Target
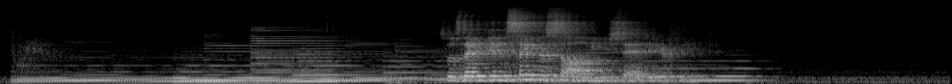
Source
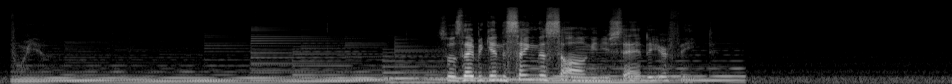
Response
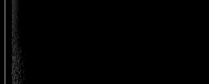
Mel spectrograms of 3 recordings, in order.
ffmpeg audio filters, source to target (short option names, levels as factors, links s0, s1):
-filter_complex "[0:a]asettb=1/sr,asplit=3[s0][s1][s2];[s0]atrim=end=1.734[s3];[s1]atrim=start=1.73:end=3.32,asetpts=PTS-STARTPTS,afade=t=in:d=0.004:c=qsin,afade=t=out:st=1.586:d=0.004:c=qsin,acontrast=82[s4];[s2]atrim=start=3.316[s5];[s3][s4]acrossfade=d=0.004:c1=hsin:c2=qsin[s6];[s6][s5]acrossfade=d=0.004:c1=qsin:c2=hsin,aecho=1:1:60|126|198.6|278.5|366.3:0.631|0.398|0.251|0.158|0.1[s7];[1:a]atrim=start_sample=2205,asetrate=66150,aresample=44100[s8];[s7][s8]afir=irnorm=-1:irlink=0"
